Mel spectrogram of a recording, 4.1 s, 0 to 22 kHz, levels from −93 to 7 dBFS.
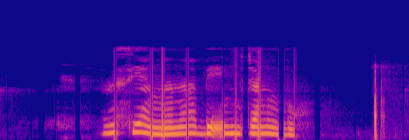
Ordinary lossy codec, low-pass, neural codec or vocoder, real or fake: AAC, 48 kbps; 5.4 kHz; none; real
